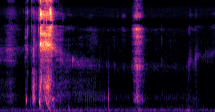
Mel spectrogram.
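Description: Several muffled, suppressed sneezes in quick succession, then one more after a short pause. No wheeze is heard.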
